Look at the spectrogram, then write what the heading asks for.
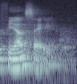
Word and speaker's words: fiancé: If it is a man, you say, oh, he's my fiancé. The same pronunciation, but with not an extra E.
